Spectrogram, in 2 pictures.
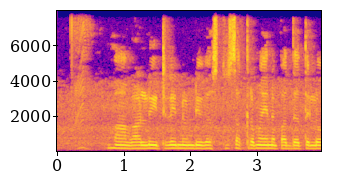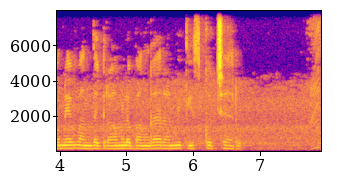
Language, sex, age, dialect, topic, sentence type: Telugu, male, 36-40, Central/Coastal, banking, statement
